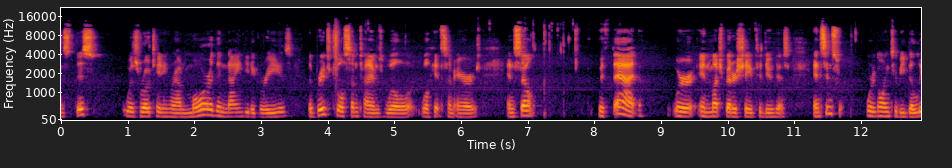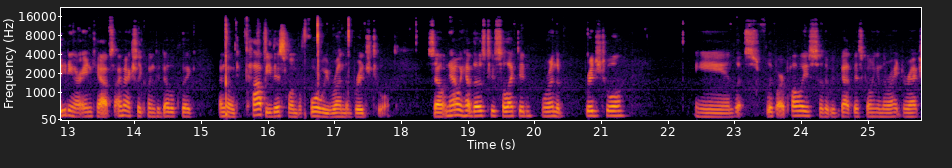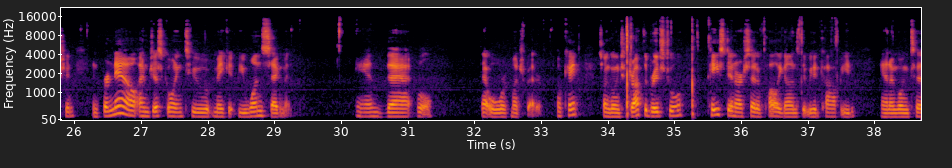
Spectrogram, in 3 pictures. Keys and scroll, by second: 6.8 alt+q, 14.3 alt+super+c, 17.0 alt+shift+super+c, 34.5 q, 34.8 alt+super+v, 37.1 alt+shift+super+v.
